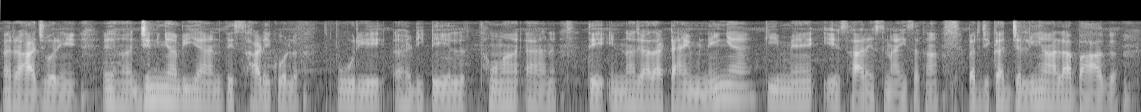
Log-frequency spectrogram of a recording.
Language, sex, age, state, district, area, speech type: Dogri, male, 18-30, Jammu and Kashmir, Reasi, rural, spontaneous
